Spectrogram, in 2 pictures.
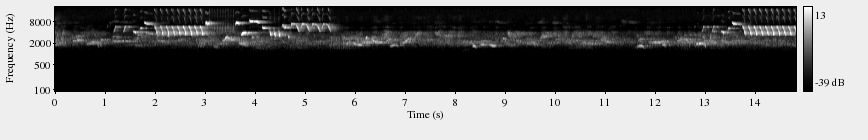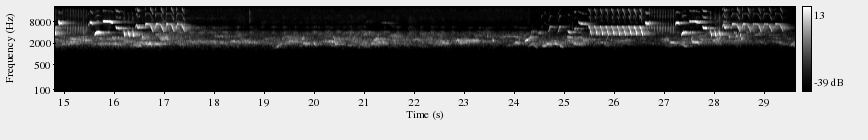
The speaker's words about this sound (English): So we thought, why not bring you all the dawn chorus? It happens at 4 o'clock in the morning, so not many of us are awake then listening to it. So here it is in its full glory.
